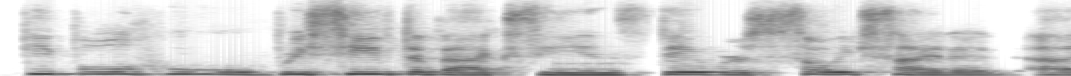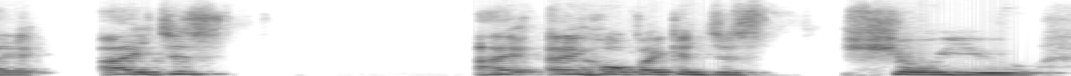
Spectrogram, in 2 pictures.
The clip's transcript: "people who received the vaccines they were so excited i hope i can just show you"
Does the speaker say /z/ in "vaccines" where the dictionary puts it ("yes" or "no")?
yes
